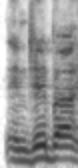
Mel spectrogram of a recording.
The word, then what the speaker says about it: Njigba: Uh Smith Jigba. Uh it has an N and Jigba, I think is how they pronounce it, but it's number 11 Smith. Injigba.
